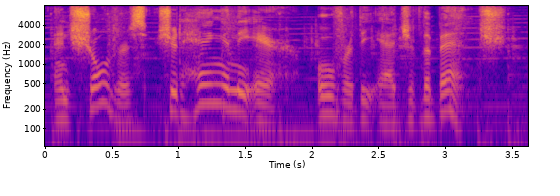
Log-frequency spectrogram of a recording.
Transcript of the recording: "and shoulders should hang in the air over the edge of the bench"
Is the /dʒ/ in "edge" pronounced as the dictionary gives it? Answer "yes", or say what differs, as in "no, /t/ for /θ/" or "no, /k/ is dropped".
yes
